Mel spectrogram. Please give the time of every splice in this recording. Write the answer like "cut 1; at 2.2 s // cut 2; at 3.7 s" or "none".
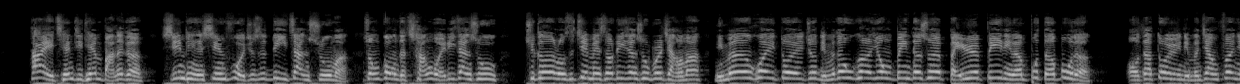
cut 1; at 1.6 s // cut 2; at 3.6 s // cut 3; at 7.1 s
